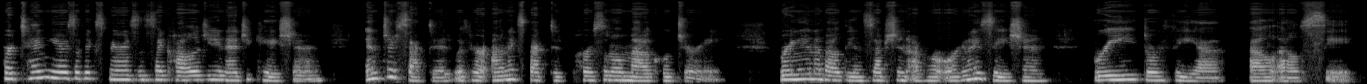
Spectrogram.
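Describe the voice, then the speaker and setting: A woman's voice: mid-range voice, normal speed. Woman host, slightly distant mic. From Maine. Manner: warm hesitant questions with fillers. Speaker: podcast host. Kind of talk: interview podcast.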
